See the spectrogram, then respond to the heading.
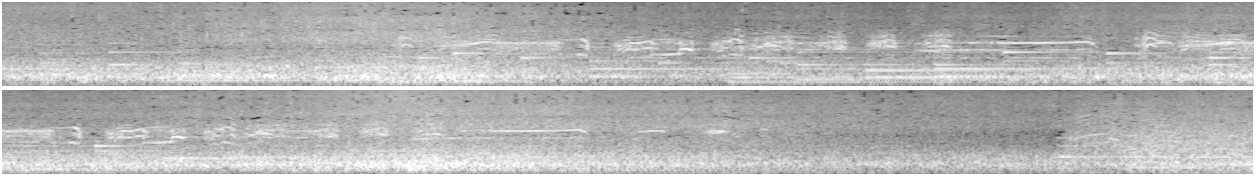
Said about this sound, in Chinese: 沙滩黄黄的，又长又软，雪白雪白的浪花哗哗的笑着，涌向沙滩。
